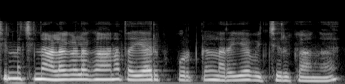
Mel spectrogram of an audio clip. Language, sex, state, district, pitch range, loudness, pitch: Tamil, female, Tamil Nadu, Nilgiris, 190-225 Hz, -14 LUFS, 210 Hz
